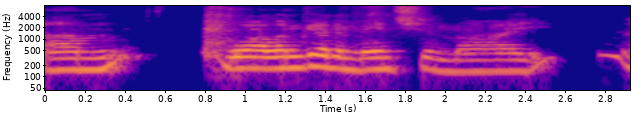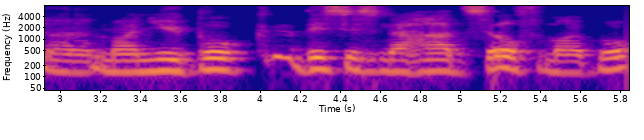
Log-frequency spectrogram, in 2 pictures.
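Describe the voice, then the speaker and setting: This man has a fairly high pitch and fairly even intonation. He talks at a fairly slow pace. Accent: Australian. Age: 70s. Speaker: professor. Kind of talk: conference talk. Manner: hesitant, many fillers.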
